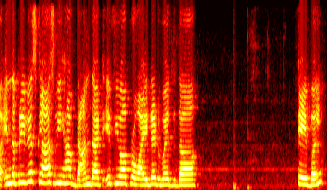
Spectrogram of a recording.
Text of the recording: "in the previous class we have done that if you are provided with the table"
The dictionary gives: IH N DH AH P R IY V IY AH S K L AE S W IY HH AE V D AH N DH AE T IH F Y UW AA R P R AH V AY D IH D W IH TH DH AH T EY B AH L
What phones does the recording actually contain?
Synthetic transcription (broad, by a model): IH N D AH P R IY V IY AH S K L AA S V IY HH AE V D AH N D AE T IH F Y UW AA R P R AH V AY D IH D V IH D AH T EY B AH L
